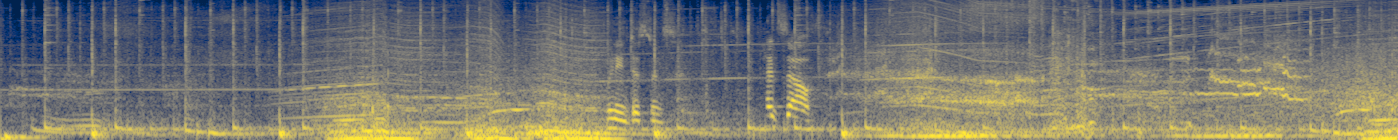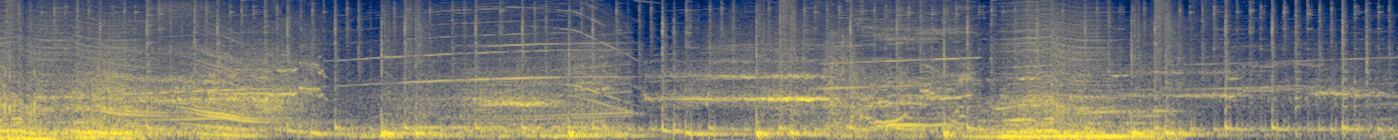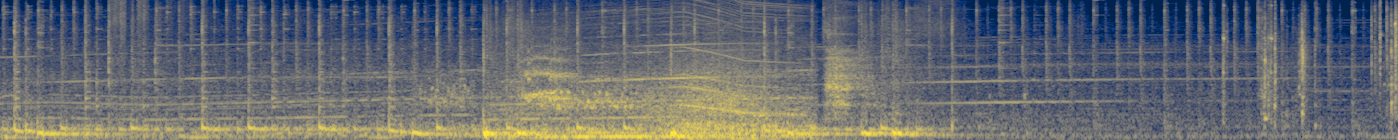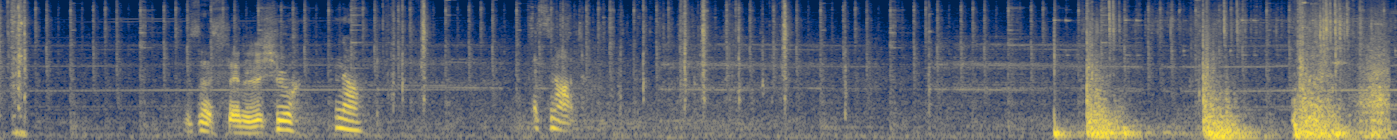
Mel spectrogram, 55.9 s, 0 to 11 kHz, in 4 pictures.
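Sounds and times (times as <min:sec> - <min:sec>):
cars speeding: 0:00.0 - 0:07.2, 0:08.1 - 0:39.0
orchestral film score: 0:00.0 - 0:55.9
tyres squealing: 0:02.4 - 0:38.6
tyre squeal: 0:08.3 - 0:14.6, 0:18.3 - 0:27.6
pistol loading clicks: 0:40.2 - 0:42.4, 0:45.7 - 0:46.3, 0:48.1 - 0:50.5.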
